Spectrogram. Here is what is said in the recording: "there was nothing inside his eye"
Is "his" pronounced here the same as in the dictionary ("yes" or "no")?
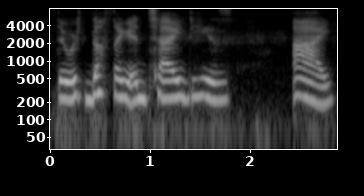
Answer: yes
